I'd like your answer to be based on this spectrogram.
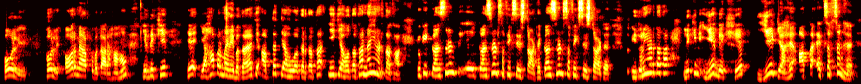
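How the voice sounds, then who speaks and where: A man's voice: high-pitched, breathy edge. A man teaching an English spelling lesson, who asks his own questions, answers them and repeats every point. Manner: spells out words letter by letter.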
